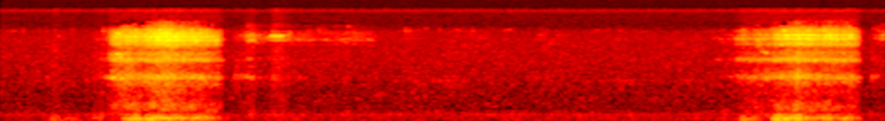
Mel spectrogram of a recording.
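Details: A sleeping Corgi snoring: two long, raspy breaths around a second apart at start and end, each a broad rough rumble with hissy upper tones, separated by several seconds of quiet room hush.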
